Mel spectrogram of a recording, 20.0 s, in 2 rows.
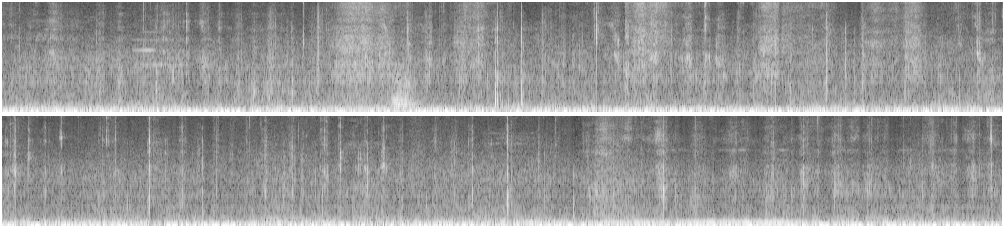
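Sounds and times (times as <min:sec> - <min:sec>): low hum: 0:00.0 - 0:11.5
crunchy chewing of seeds: 0:00.0 - 0:20.0
spoon scraping a bowl: 0:01.2 - 0:02.1, 0:03.0 - 0:05.0.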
